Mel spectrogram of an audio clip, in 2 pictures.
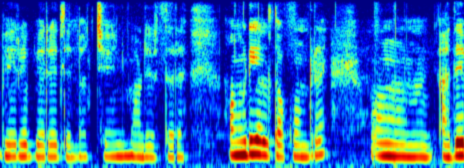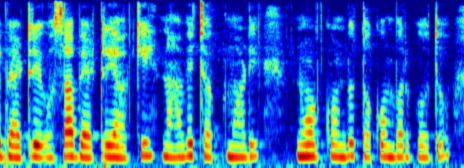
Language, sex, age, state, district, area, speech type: Kannada, female, 18-30, Karnataka, Kolar, rural, spontaneous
